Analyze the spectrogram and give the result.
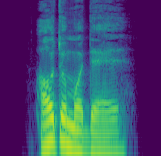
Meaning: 1. car model (type) 2. model (replica) car
- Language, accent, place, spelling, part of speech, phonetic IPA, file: German, Germany, Berlin, Automodell, noun, [ˈaʊ̯tomoˌdɛl], De-Automodell.ogg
